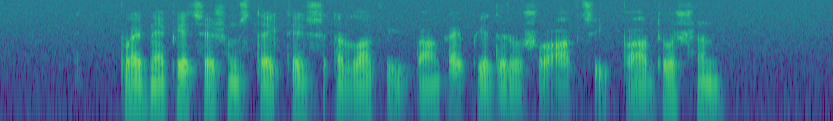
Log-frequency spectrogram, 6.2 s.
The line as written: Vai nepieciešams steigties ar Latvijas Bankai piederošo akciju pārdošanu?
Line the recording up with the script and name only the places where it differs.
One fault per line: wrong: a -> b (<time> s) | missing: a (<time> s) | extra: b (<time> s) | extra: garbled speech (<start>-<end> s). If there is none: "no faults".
no faults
